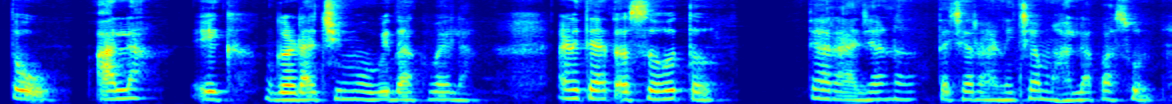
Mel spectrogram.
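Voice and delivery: usual speaking voice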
